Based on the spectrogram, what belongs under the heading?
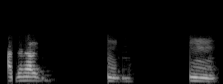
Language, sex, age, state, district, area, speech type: Tamil, female, 45-60, Tamil Nadu, Dharmapuri, rural, conversation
